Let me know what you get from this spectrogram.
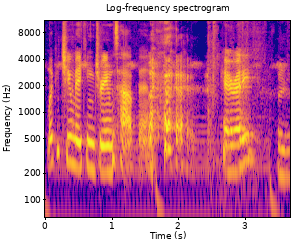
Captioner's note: laughs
